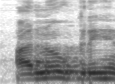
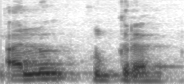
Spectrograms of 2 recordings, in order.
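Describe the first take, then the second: First: अनुग्रह as "anugrih"; wrong form. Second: अनुग्रह as "anugrah"; correct form. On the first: Teacher citing the rejected form, "grih" in अनुग्रह. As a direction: say अनुग्रह with "i" after gr. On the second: Teacher giving the correct form, "grah" in अनुग्रह. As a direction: say अनुग्रह with short "a" after gr. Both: Shown as a demonstration. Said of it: "नहीं".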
